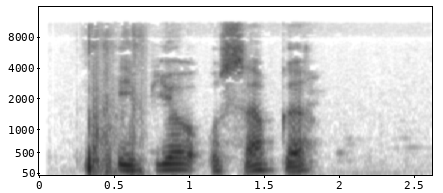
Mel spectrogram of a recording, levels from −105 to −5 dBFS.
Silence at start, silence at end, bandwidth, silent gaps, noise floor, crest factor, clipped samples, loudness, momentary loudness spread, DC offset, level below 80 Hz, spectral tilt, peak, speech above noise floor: 0.3 s; 0.8 s; 11.5 kHz; none; -71 dBFS; 20 dB; under 0.1%; -28 LUFS; 5 LU; under 0.1%; -50 dBFS; -5.5 dB/octave; -8 dBFS; 45 dB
